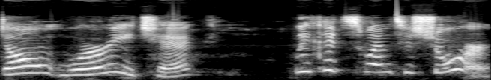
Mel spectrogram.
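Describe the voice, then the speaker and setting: In a put-on character voice, the speaker goes at a fairly slow pace at an extremely high pitch, with very wide pitch swings. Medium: read story. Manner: calm, matter-of-fact.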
